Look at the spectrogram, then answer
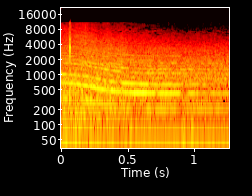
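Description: F1 race car in a video game entering the pits, its engine note falling in a smooth downward glide as it slows, heard alone and fairly close for a brief moment.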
